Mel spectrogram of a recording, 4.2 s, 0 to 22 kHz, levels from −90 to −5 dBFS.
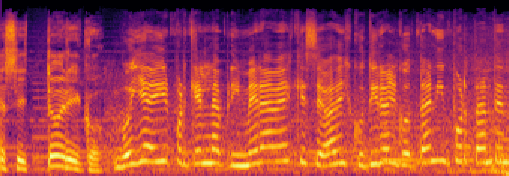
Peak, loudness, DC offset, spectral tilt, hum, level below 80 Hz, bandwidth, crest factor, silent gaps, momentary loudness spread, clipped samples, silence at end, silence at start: -2 dBFS; -14 LUFS; under 0.1%; -3.5 dB/octave; none; -48 dBFS; 17 kHz; 12 dB; none; 3 LU; under 0.1%; 0 s; 0 s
